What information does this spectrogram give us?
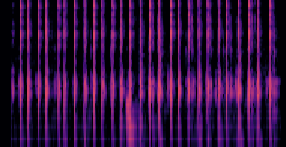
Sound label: computer mouse click sequence steady long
